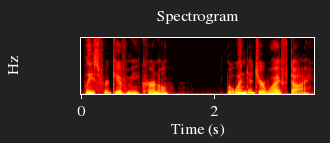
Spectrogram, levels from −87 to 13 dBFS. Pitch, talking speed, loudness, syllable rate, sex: 160 Hz, 170 wpm, -16 LUFS, 5.6 syllables/s, male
